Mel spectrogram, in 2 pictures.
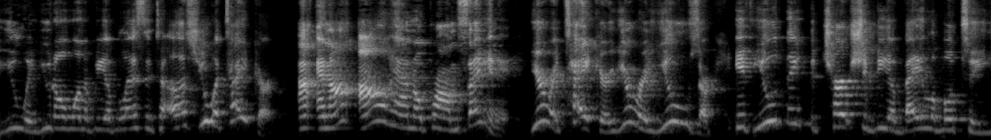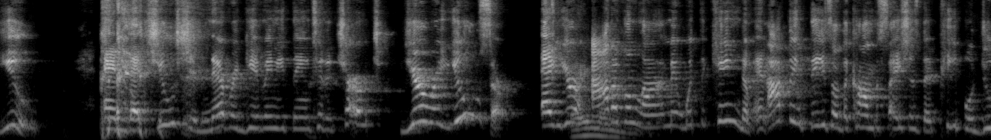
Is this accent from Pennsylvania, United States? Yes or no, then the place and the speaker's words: no; Fordyce, Arkansas, United States; I'm from Fordyce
